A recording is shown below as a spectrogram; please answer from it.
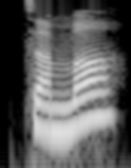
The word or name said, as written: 怎么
